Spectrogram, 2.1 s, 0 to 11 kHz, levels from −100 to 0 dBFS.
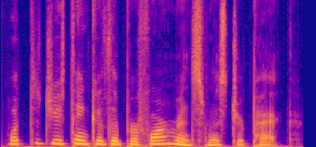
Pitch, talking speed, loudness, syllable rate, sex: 235 Hz, 255 wpm, -16 LUFS, 6.2 syllables/s, female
